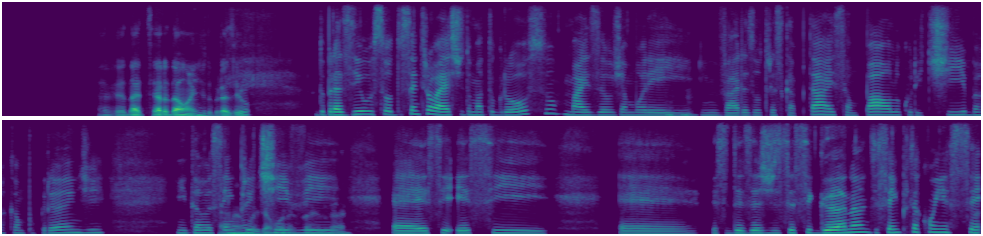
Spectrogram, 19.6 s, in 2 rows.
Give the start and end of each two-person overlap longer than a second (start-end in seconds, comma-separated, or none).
12.0-13.2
